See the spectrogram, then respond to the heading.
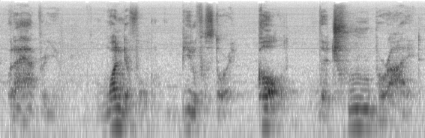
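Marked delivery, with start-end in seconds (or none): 4.3-5.6 a slow whispered title. Shown as a demonstration. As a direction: hush the title, slow and breathy. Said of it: "title whispered".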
